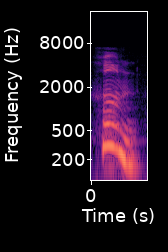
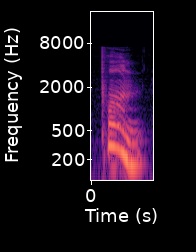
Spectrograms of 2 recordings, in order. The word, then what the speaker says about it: 分: The counter for minute is hun or pun, and its pronunciation change depending on the number that comes before it.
